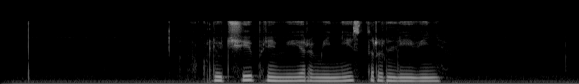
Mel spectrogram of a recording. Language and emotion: Russian, neutral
